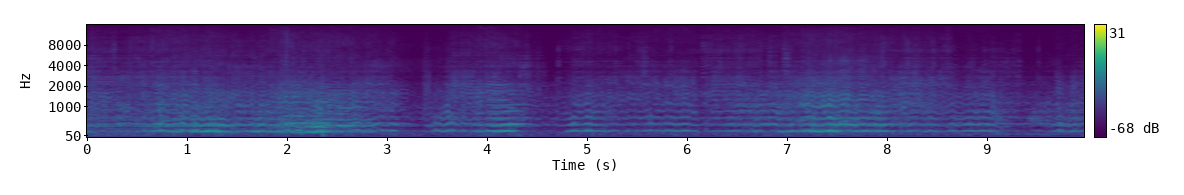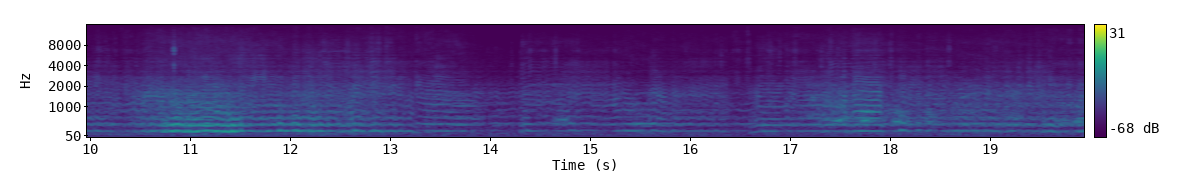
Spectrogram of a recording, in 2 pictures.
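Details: Buzzing of stingless bees kept on a bee farm, many wings humming together in a steady low drone that rises and dips in loudness every few seconds across the whole recording.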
